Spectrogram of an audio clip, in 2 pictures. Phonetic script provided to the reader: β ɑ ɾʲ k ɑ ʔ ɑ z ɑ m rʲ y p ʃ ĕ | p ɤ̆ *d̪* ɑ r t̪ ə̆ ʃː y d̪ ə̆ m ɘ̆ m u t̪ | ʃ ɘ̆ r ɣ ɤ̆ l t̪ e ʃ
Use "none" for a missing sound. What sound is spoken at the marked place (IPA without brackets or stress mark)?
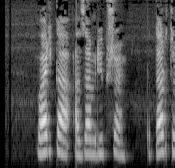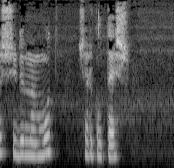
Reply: t̪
